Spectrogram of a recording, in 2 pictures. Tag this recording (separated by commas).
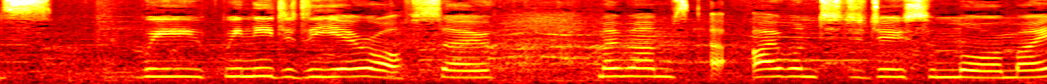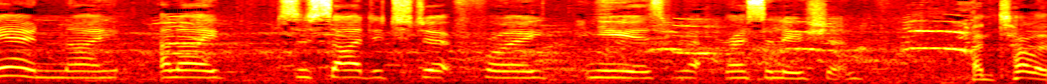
Speech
